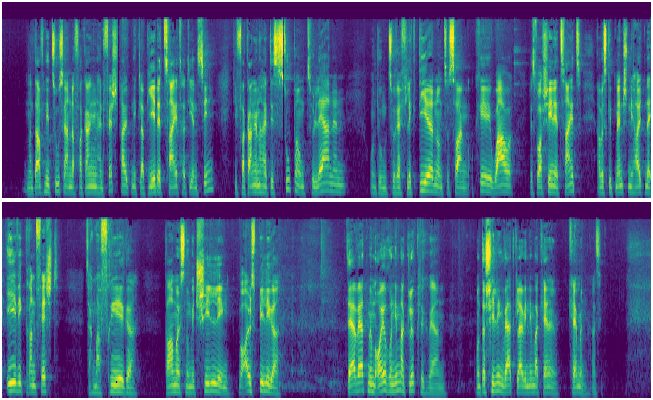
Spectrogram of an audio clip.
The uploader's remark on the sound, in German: Live vom Good Vibes Festival 2023 in Seefeld, Tirol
